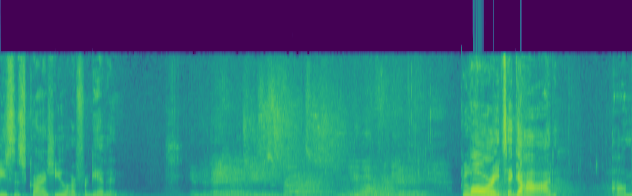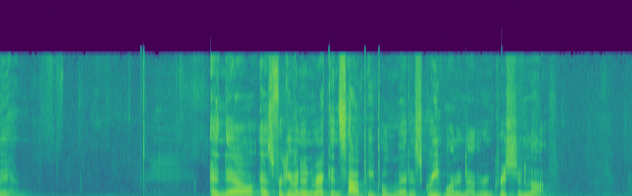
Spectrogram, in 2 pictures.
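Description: An elderly woman speaks expressively through a microphone in a large echoing hall.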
